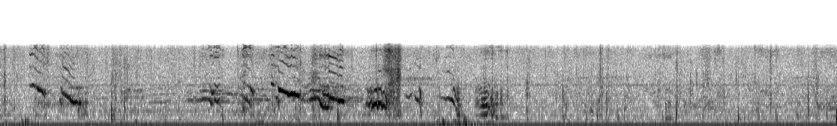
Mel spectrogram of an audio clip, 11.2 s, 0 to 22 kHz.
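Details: Six-week-old crossbred puppies from a litter whose mother is wolfhound, stag, mastiff and Dane mastiff and whose father is a bull arab, filmed in July 2010. High, whiny whimpers rise and fall in short bursts over several seconds, then fade to quiet.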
